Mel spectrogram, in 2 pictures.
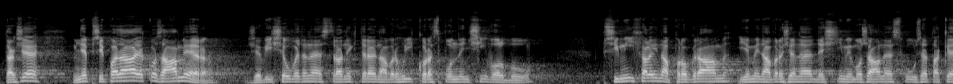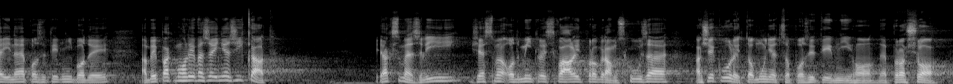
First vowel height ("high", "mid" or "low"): low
